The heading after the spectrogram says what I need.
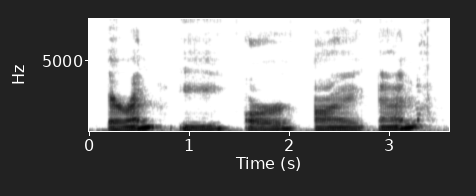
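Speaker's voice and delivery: very slow, machine-like, robotic delivery. Spelling out a name letter by letter, with a robotic delivery. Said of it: "Sorry if I sounded like a robot at that moment".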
